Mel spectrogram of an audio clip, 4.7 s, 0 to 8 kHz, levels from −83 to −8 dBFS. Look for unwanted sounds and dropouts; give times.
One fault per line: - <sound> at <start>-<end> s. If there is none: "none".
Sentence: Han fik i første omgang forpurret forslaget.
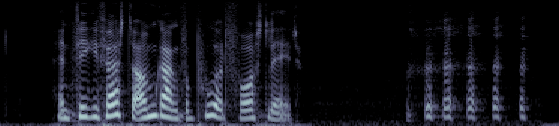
- laugh at 3.4-4.4 s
